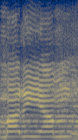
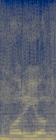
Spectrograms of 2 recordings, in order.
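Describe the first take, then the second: First: The name is said in the fuller Arabic form. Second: The name is said in the everyday local form. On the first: The speaker calls it right. "নাম হলো মারিয়াম" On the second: The speaker calls it wrong. "আমরা বলি মরিয়ম ... আসলে মরিয়ম না"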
